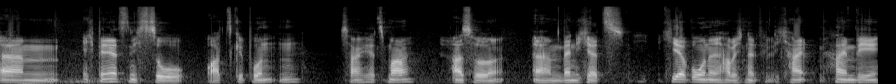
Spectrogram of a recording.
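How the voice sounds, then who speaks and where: Bright and sharp in tone, a man's fairly low voice moves at a fairly slow pace with long, frequent pauses. His intonation is fairly even, and the sound is dry and close with no echo. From Franconia, Germany. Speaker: emigrant, former student in Sweden. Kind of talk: casual interview. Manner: hesitant, many fillers.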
